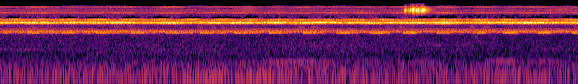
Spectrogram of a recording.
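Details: New England summer cricket chorus: dense, continuous high-pitched trilling that never pauses, several layered tones, one short sharper chirp late in the clip, and faint low rumble beneath.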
